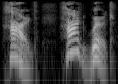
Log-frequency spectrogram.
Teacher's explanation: 这么一个倒数第二个字母一个 R，所以呢要卷舌念成 hard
